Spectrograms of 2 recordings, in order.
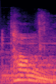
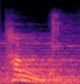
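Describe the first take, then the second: First: The word ends on 'm' with no 'b'. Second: The word ends with an audible 'b' sound. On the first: The speaker calls it right. "बी आपका इसमें silent है" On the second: The speaker calls it wrong. "ना कि थंब"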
